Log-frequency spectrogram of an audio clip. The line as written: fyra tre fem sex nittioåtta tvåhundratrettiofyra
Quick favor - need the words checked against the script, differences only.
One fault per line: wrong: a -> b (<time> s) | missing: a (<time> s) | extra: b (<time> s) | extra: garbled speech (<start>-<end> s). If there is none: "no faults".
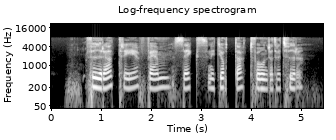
no faults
